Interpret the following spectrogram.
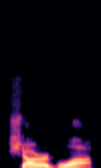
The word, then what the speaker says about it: Jaragua: Okay, when I looked online, I saw people calling it Haragua. I talked to a friend who's Portuguese from Brazil, and she said it's Charagua.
